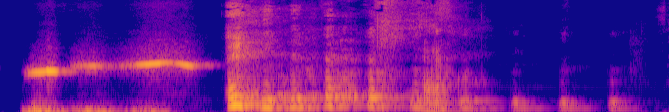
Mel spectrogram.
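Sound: person whistling a tune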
